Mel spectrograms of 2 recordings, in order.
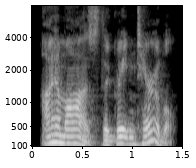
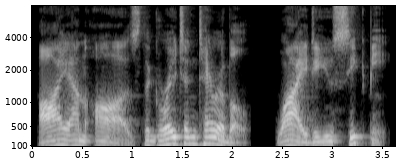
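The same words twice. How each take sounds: First: Higher, trembling little-man voice; timid, tremulous announcement pitched up. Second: Slow, solemn proclamation; measured, weighty pronouncement with drawn-out words. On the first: Exposed wizard introduces himself to attackers, trembling. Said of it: "said the little man in a trembling voice". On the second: Unseen Oz announces himself to his visitors, solemn. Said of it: "they heard a solemn voice". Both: A narrator's reading.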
